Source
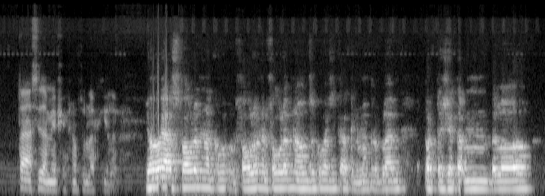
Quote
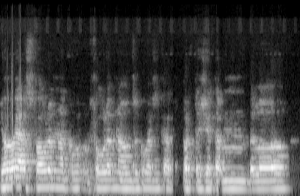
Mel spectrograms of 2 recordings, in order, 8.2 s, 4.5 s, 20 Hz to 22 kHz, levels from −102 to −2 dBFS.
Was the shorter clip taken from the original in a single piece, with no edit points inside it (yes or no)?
no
